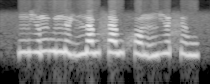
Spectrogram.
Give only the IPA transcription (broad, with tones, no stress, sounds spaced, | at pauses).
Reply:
m i˨˦ ə̯ m u˧ n ə˧˩ j n a˧ w s a˧ w x ɔ˧˩ n ŋ i˨˦ ə̯ s ə̤˨˩ w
